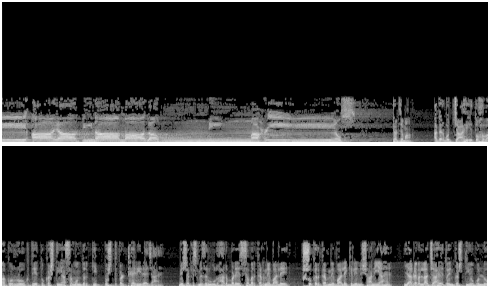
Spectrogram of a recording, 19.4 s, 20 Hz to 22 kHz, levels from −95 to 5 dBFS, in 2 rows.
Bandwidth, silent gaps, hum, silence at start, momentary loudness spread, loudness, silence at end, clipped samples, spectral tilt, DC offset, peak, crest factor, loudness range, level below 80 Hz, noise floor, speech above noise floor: 7.4 kHz; none; none; 0 s; 8 LU; -18 LUFS; 0 s; under 0.1%; -5 dB/octave; under 0.1%; -2 dBFS; 14 dB; 6 LU; -42 dBFS; -46 dBFS; 28 dB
